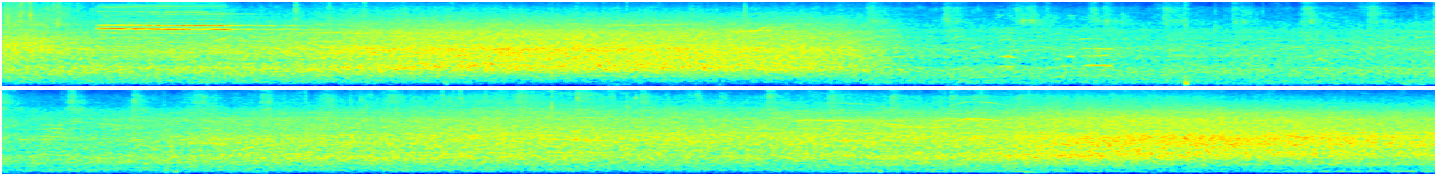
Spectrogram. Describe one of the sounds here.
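A huge stadium crowd roars and cheers, rising and falling.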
